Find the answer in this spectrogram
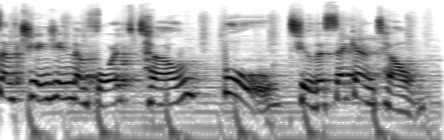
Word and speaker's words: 不: the rule here is if bu is followed by another fourth tone, it changes to second tone. Why? To make the sentence flow more naturally and avoid having two strong falling tones in a row. Like 不错 would sound too abrupt and heavy if we use fourth tone for both words, like 不错. Mandarin naturally avoids that, so we say 不错, changing the fourth to second tone.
